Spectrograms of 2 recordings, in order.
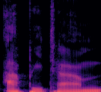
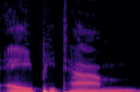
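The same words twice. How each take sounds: First: The first vowel sounds like the one in bat. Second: The first vowel sounds like the one in bait. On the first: The speaker calls it right. "a bat is a bat" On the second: The speaker calls it wrong. "you're pronouncing the letter A with the sound A like an American"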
